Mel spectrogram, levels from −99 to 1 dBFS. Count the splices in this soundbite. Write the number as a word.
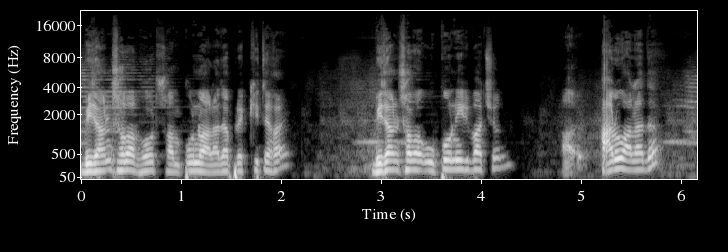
zero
